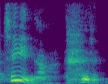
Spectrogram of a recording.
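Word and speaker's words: cina: Otra vez, ahí te conté lo del principio, que la C en rumano es una CH, y cuando vas a ver la palabra escrita Sina en rumano se pronuncia China, y se refiere a la cena.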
